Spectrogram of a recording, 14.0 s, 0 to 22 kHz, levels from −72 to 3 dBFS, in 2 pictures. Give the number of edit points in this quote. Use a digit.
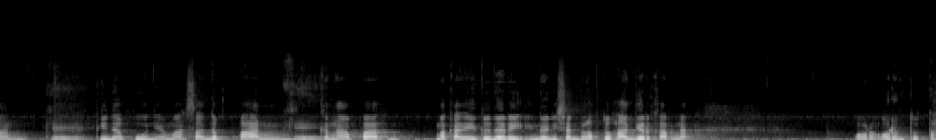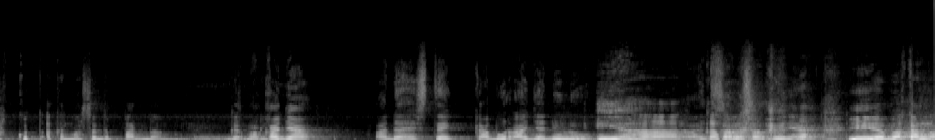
0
